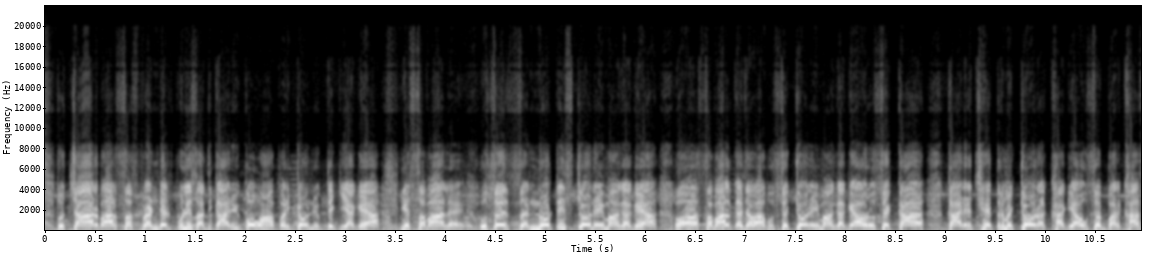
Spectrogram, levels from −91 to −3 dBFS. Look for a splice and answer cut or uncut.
uncut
